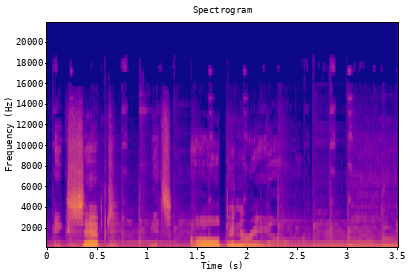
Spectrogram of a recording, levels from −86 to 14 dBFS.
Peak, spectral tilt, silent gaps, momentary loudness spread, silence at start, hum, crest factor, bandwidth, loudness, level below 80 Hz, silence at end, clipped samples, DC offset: -2 dBFS; -6 dB/octave; none; 18 LU; 0 s; none; 18 dB; 18.5 kHz; -19 LUFS; -32 dBFS; 0 s; under 0.1%; under 0.1%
